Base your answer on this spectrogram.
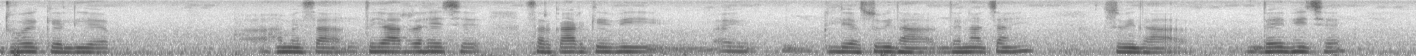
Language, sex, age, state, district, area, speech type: Maithili, female, 45-60, Bihar, Madhepura, urban, spontaneous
